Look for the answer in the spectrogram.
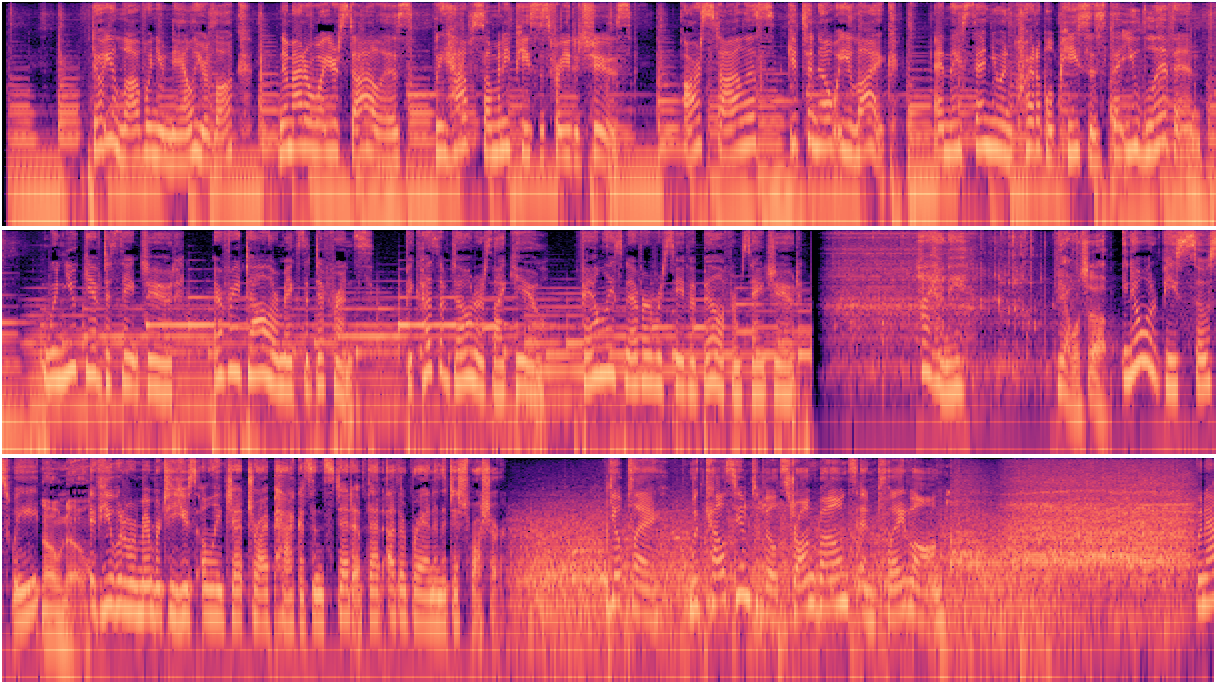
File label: Conversational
